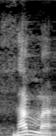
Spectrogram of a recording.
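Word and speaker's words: ثَمَّ: Kalau kita bacanya thumma artinya kemudian. Kalau dibaca thamma artinya di situ.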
